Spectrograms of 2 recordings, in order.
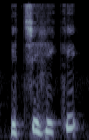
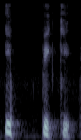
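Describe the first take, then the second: First: The number and counter keep separate 'chi' and 'h' sounds. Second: The number and counter merge into a doubled 'p' sound. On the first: The speaker calls it wrong. "Imbis nga ichihiki" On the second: The speaker calls it right.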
